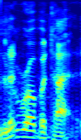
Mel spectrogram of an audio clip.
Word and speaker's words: Luc Robitaille: ähm, ähm tätig und ähm, ja, Luc Robitaille, äh, wie spricht man es richtig aus? Hast du gut gemacht, ja, Luc Robitaille.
